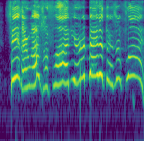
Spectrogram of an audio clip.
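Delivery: very loud, very high, shrill shrieking scream. Retelling an opponent's reply in a debate: imitating someone screaming. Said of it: "And he started screaming at me".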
